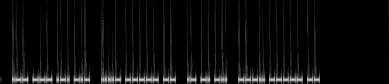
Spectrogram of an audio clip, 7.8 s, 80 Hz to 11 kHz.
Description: Morse code, heard as a keyed tone, about 33 wpm, 700 Hz. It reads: WORK 40M AND 80M
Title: Speed-Racing Common QSO Phrases - 35wpm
